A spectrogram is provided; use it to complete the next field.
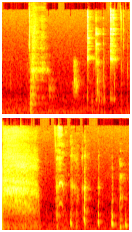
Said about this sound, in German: Ich trinke einen Schluck, liebe Hörwesen. Und da wir uns dazu entschieden haben, diese Folge so gut wie nicht zu schneiden im Fragenteil, werdet ihr das jetzt leider hören.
